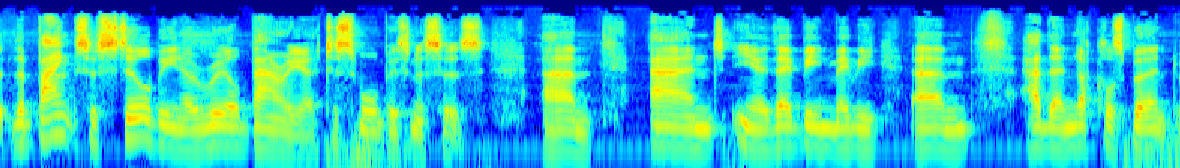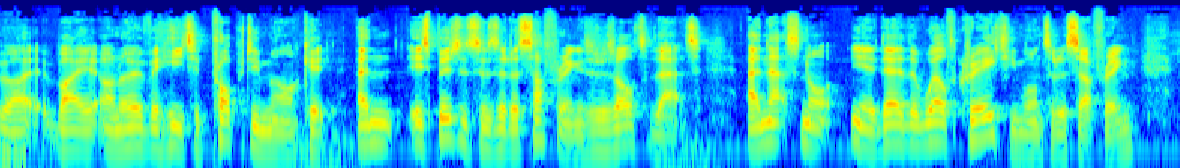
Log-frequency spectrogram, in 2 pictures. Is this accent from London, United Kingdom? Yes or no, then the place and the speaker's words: no; Sheffield, Yorkshire and the Humber, United Kingdom; So it's something that always reminded me of Sheffield and my hometown when I was living a long, long way away.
